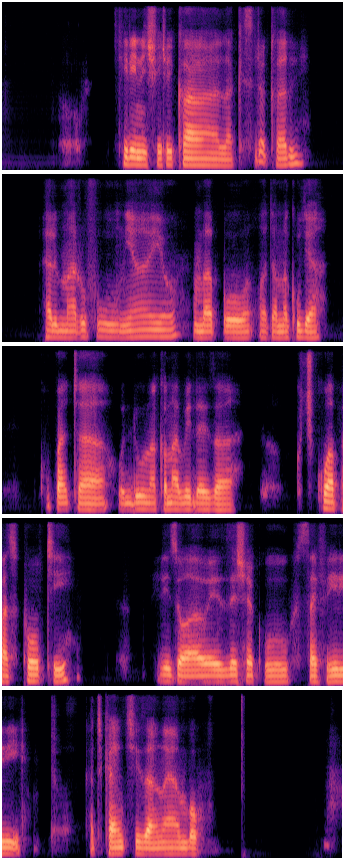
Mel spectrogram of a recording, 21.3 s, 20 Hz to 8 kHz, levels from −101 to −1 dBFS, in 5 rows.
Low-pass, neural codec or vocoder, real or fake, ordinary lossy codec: 7.2 kHz; codec, 16 kHz in and 24 kHz out, 0.9 kbps, LongCat-Audio-Codec, four codebook decoder; fake; AAC, 48 kbps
